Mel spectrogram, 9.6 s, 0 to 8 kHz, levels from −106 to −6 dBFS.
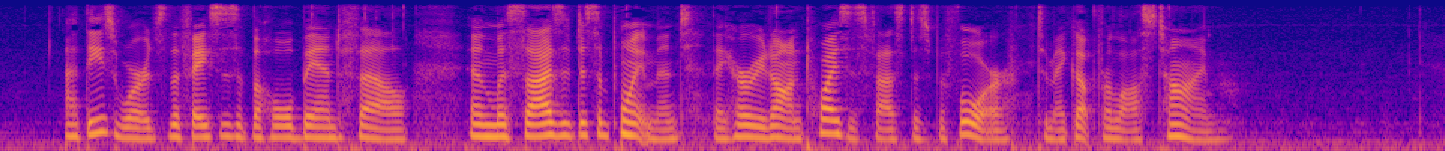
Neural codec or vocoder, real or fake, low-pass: none; real; 7.2 kHz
